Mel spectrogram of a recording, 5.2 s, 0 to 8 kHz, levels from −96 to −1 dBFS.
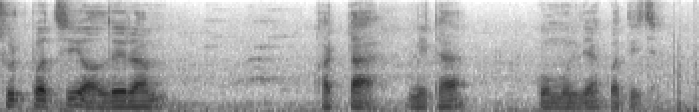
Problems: background sounds at intervals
